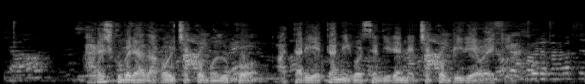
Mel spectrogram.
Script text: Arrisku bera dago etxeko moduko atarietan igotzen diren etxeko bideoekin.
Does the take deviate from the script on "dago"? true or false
false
